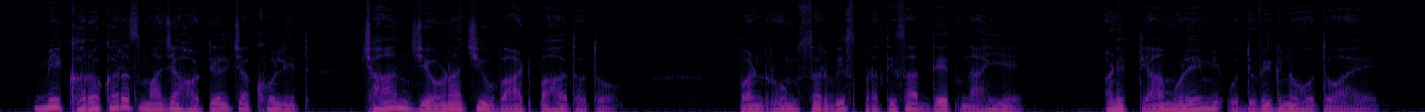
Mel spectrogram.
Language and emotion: Marathi, sad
